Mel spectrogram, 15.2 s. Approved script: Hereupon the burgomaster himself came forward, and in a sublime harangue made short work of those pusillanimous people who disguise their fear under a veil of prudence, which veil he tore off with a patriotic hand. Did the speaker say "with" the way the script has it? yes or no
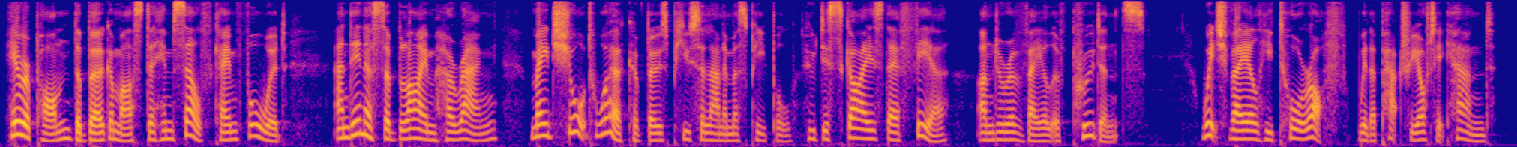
yes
